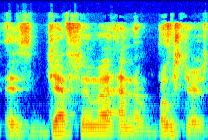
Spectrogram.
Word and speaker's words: Roasters: I go, "The name of the band is is Jeff Suma and the Roosters, not Roosters. You can't say Roosters." Right. Right. I gota spell it out.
